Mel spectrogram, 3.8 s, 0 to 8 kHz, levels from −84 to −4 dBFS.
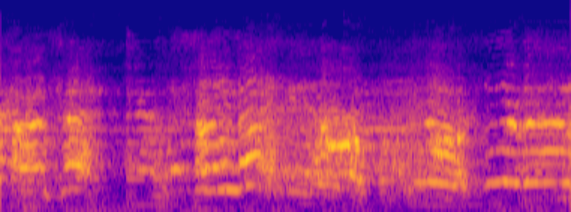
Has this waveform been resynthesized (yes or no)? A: yes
